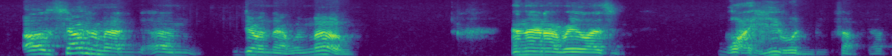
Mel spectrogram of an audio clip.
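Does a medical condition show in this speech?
Yes: cerebral palsy; present from birth.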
